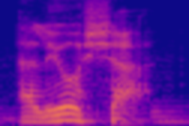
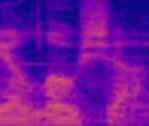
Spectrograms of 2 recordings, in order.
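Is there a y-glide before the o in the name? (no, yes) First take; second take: yes; no. First: The name has a y sound before the o. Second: The name has no y sound before the o. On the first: This is the pronunciation online commenters call proper. "the proper pronunciation of Alosha is Alyosha" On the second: This is the pronunciation the production asked for. "But I say Alosha because that's how we've been told to say it"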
